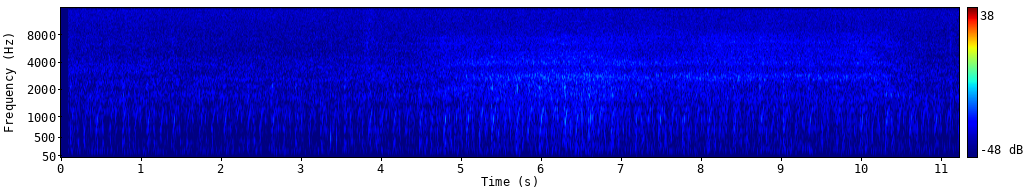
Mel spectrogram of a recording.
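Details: MacBook Pro SuperDrive copying a badly damaged iWork CD: loud, rough whirring and fluttering that swells and settles as the drive struggles to spin and read the disc.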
